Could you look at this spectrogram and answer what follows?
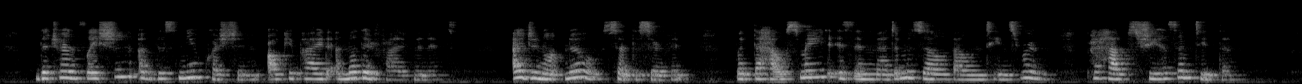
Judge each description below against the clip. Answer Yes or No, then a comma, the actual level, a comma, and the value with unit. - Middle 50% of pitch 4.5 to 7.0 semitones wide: No, average, 4.1 semitones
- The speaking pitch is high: Yes, very high, 250 Hz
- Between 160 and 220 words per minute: No, average, 140 wpm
